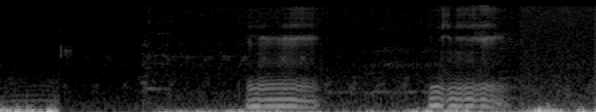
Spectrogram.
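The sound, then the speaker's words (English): A mother farm animal near giving birth calls out with a few drawn-out, wavering, harmonic-rich bleats, each lasting around a second, over a low rumbling background. “that's how you can kind of tell if they're going to give birth soon, if they start making that noise. But, that little... Yep. That's the mama noise.”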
